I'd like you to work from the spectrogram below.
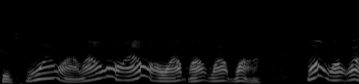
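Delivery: muffled trombone-like wah wah; Charlie Brown teacher wah-wah. Retold or imitated. Preacher mimics the cartoon teacher's garbled talk. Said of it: "whenever the teacher speaks".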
